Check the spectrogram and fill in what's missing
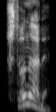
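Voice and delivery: high-pitched, servile question; obsequious. A narrator's reading. Cook turns to the baron's son, obsequious question. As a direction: lift the pitch and ask ingratiatingly. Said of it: "и угодливо добавил".

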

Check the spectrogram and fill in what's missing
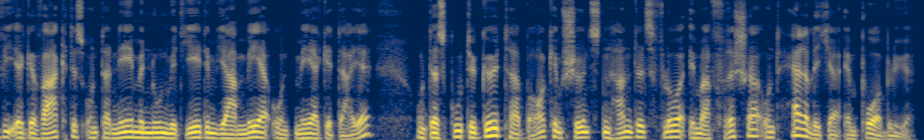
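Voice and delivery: usual speaking voice

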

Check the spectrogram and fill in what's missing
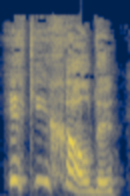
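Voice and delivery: high, loud, slow scolding cry; mother yells at sleeping daughters, high and loud; shouting mother. A narrator's reading. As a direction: wake the lazy daughters with a shout. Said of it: "кричала она".

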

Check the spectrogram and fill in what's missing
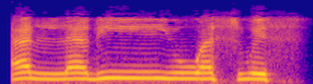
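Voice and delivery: الذي يوسوس recited very slowly, the long ya held before يوسوس; slow recitation example. Shown as a demonstration. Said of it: "أو". (تلاوة الذي يوسوس ببطء دون إدغام)

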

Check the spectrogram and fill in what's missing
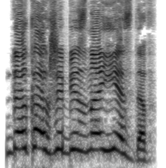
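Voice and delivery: high, loud exasperated outcry; aunt exasperated by her nephew. A narrator's reading. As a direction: throw up hands in exasperation. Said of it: "сплеснула руками Далила".

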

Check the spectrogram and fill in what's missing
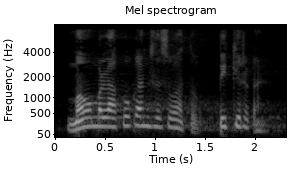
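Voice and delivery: ordinary talk, nothing marked

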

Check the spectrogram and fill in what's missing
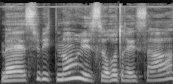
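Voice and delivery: ordinary delivery

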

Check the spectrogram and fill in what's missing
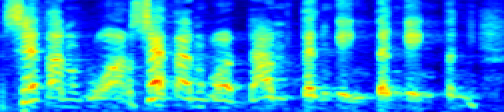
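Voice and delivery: high, loud mock exorcism yelling; hammed-up rebuking of demons; mocking shouted rebuke. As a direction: parody frantic deliverance shouting. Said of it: "Ayub nggak teriak-teriak".

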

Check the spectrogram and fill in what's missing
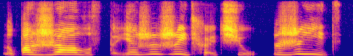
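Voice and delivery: high, slow tearful plea; desperate begging. A narrator's reading. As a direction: beg for your life. Terrified hostage begs for life. (отчаянная мольба)

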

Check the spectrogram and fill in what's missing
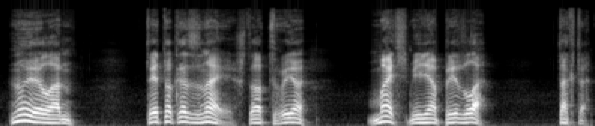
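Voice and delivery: put-on slow wounded drunk slur; sulky drunk, words dragging; blackout drunk. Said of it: "еле ворочая языком".

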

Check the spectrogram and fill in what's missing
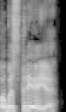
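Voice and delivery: high urgent shout. A narrator's reading. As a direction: hurry them up. Urging soldier.

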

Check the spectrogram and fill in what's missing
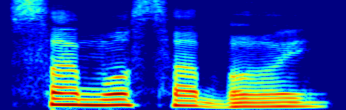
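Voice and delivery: high, slow, chiming demon voice; lofty demon with a glassy ring; crystal ringing voice. A narrator's reading. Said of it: "прозвенел он". (высокий звенящий хрустальный голос демона)

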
